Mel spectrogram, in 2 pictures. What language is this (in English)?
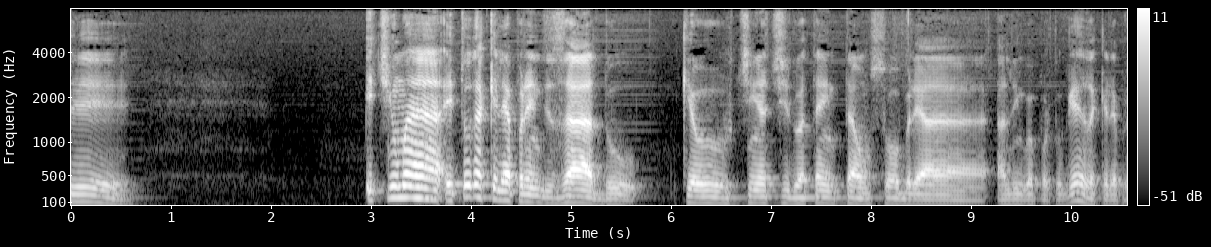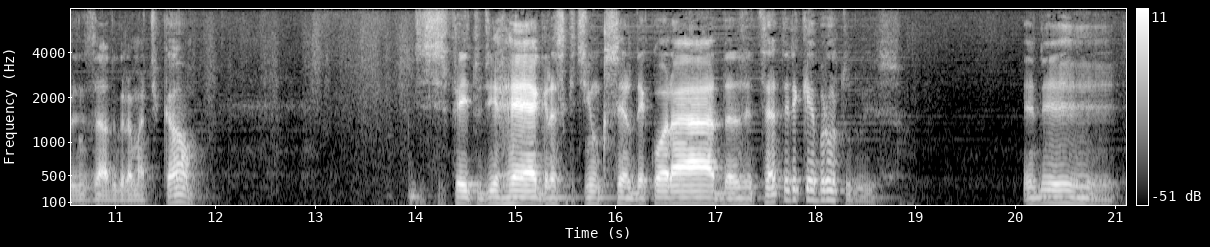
Portuguese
